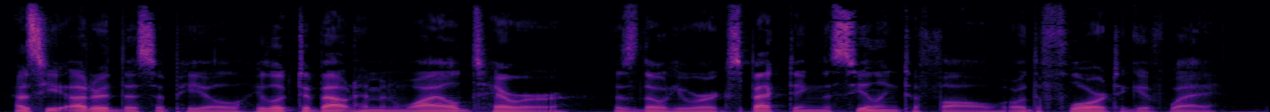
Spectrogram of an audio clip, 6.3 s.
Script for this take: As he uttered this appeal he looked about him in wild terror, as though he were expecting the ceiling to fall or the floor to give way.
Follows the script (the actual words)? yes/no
yes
